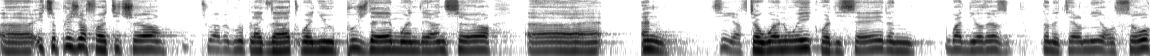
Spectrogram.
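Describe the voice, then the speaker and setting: A man speaks with a French accent in a high pitch, his tone dark and mellow. His delivery is monotone and flat at a moderate pace. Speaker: chef instructor. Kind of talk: ceremony interview. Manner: halting.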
